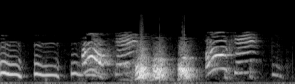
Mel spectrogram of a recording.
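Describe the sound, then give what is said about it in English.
A big dog barks and yelps in a rapid, uneven series of about nine loud bursts, some higher and whiny, with a low constant hum underneath. “Him talk to dogs. See? The dog obeys him.”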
